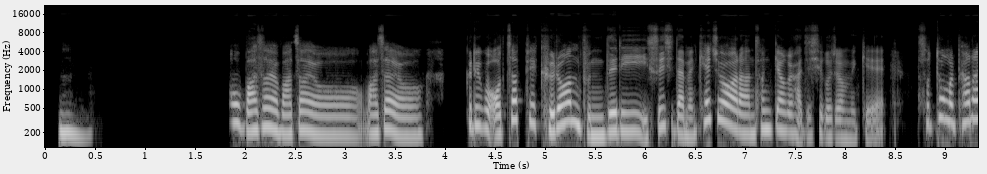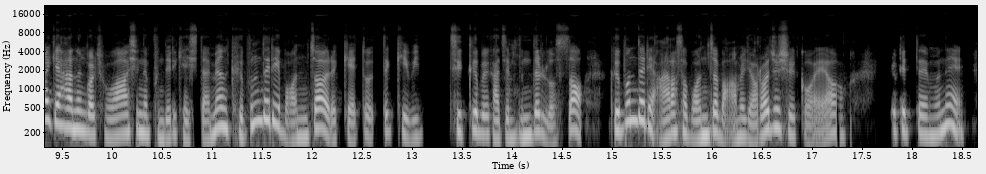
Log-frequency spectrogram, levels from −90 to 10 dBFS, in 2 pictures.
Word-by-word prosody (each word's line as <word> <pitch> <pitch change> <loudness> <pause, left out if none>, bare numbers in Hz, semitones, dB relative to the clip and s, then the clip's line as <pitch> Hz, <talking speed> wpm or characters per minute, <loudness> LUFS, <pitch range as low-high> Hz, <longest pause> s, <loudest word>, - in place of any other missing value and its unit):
음. 185 -3 -1 1.4
어 290 -1 +3
맞아요, 225 +1 +4
맞아요. 190 -3 0
맞아요. 195 -3 0 0.4
그리고 260 -3 0
어차피 285 - +2
그런 270 +8 +5
분들이 205 0 +2
있으시다면 190 - -3
캐주얼한 275 - +3
성격을 225 -1 -1
가지시고 175 -2 -7
좀 160 -2 -6
이렇게 150 - -8 0.3
소통을 295 +3 0
편하게 300 +2 +3
하는 240 -4 +4
걸 190 -2 +3
좋아하시는 190 +2 -1
분들이 160 -1 -6
계시다면 190 - -2
그분들이 290 - +1
먼저 170 +5 +1
이렇게 150 -4 -4
또 180 +2 -8
특히 200 -3 -7
윗 170 +2 -10 0.2
직급을 205 -1 -2
가진 165 -1 -4
분들로서 180 +2 -1 0.2
그분들이 310 +9 +3
알아서 200 0 -1
먼저 180 +4 +1
마음을 170 -3 -4
열어 180 +10 +2
주실 230 -5 -2
거예요. 200 - -4 0.5
그렇기 210 -1 -3
때문에 205 +5 -1
200 Hz, 355 characters per minute, -23 LUFS, 180-240 Hz, 1.4 s, 그런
